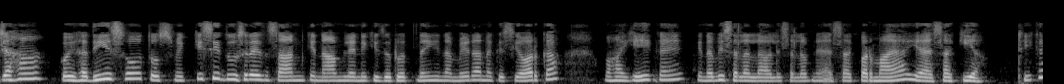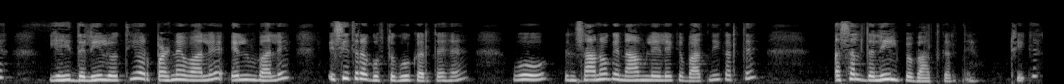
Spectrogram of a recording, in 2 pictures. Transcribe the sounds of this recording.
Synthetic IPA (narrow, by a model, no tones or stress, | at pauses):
d͡ʒɐɦãkoːiɦɐd̪iːsɦot̪oʊsmẽkɪsid̪uːsɾeɪnsaːnkenaːmleːnekizɐɾuːɾət̪nɐɦĩnɐmeːɾanɐkɪsiɔːɾkaʋɐɦãjɐɦikɐɦẽkenɐbisɐlːəlːaːɦʊɐlɛːsɐlːəmneɛ̰ːsafɐɾmaːjajaɛːsakijaː | ʈʰiːkɦɛː | jɐɦid̪ɐliːlɦoːt̪iɦɛɔːɾpɐɽ̤neʋaːleʔɪlmʋaːle | ɪsit̪ɐɾɐɡʊft̪ʊɡukɐɾt̪eɦɛ̃ | ʋoɪnsaːnõkenaːmleːlekebaːt̪nɐɦĩkɐɾt̪e | ɐsəld̪ɐliːlpebaːt̪kɐɾt̪eɦɛ̃ | ʈʰiːkɦɛː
